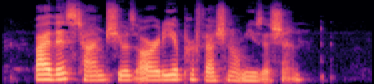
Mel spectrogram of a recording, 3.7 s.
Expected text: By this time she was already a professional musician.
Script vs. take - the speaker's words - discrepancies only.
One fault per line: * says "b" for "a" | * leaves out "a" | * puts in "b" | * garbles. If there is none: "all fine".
all fine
